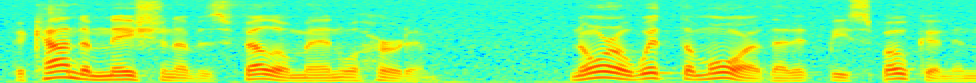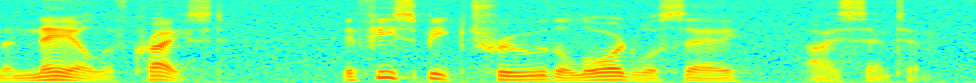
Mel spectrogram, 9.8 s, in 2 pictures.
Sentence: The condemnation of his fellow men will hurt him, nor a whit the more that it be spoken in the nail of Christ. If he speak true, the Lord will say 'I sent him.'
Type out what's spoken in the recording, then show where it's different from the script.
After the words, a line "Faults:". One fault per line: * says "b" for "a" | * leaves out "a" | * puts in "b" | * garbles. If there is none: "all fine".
The condemnation of his fellow men will hurt him, nor a whit the more that it be spoken in the nail of Christ. If he speak true, the Lord will say 'I sent him.'
Faults:
all fine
